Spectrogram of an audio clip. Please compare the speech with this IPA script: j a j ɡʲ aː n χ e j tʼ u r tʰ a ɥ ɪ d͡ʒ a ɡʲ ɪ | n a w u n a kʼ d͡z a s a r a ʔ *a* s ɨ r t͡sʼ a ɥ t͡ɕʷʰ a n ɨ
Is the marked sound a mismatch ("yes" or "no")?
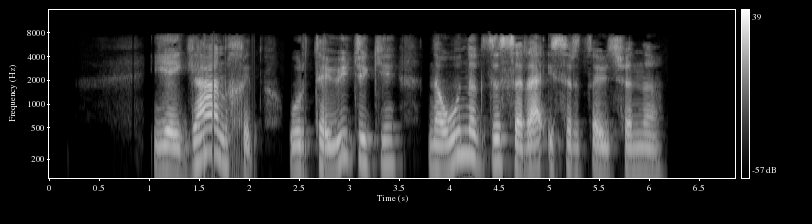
yes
